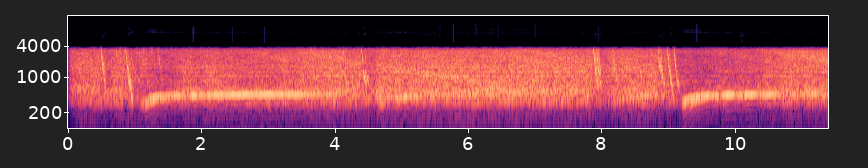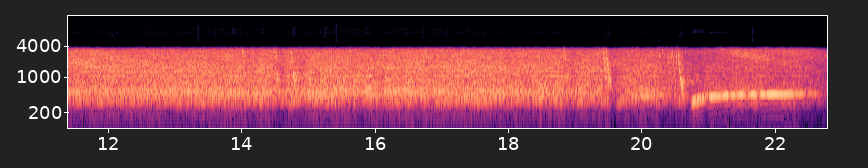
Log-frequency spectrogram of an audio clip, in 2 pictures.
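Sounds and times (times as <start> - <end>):
VLF radio static hiss: 0.0 - 22.7
descending electron whistlers on VLF radio: 0.5 - 6.4, 7.9 - 12.2, 18.8 - 22.7.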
